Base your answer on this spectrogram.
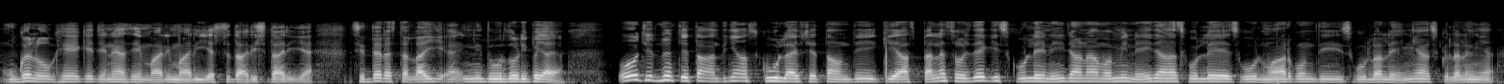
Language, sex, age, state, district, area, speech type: Dogri, male, 30-45, Jammu and Kashmir, Udhampur, rural, spontaneous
